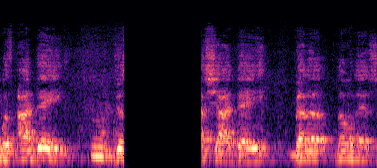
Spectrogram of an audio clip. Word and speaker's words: Ade: And of all things, the man's name, his first name was A-D-E. How do you pronounce that?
